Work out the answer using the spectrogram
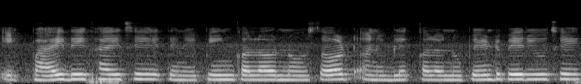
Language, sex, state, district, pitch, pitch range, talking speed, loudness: Gujarati, female, Gujarat, Gandhinagar, 220 Hz, 210-235 Hz, 165 wpm, -15 LUFS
